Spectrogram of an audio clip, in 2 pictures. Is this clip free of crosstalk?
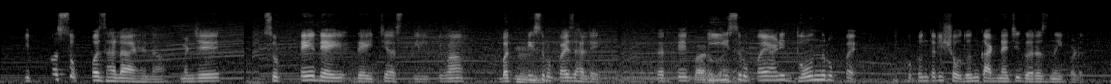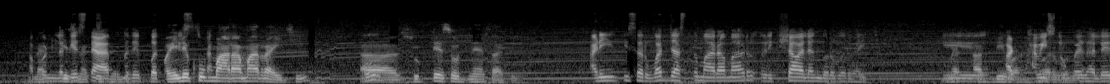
No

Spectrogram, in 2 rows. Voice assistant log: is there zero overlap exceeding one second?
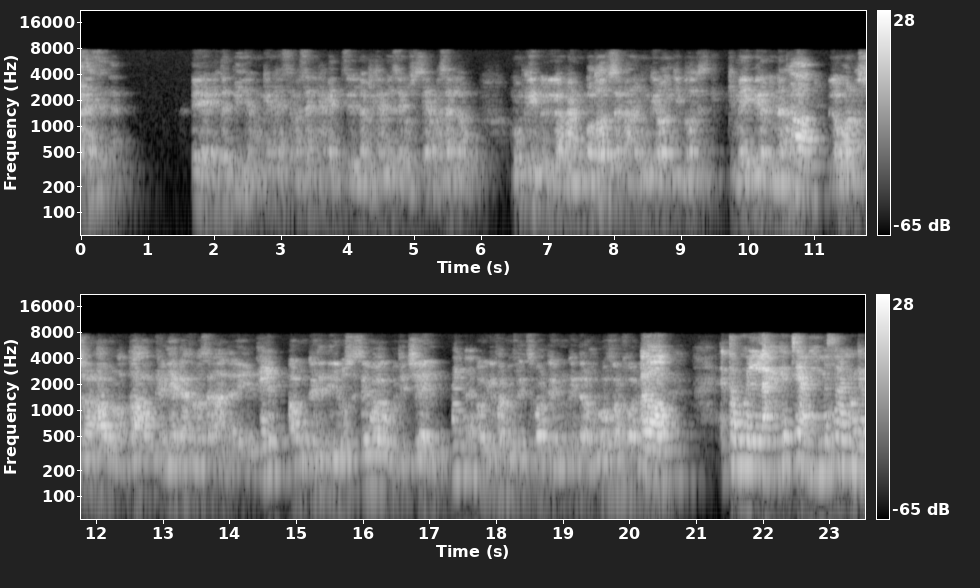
Yes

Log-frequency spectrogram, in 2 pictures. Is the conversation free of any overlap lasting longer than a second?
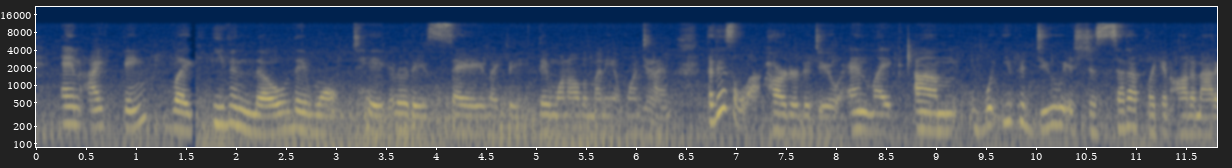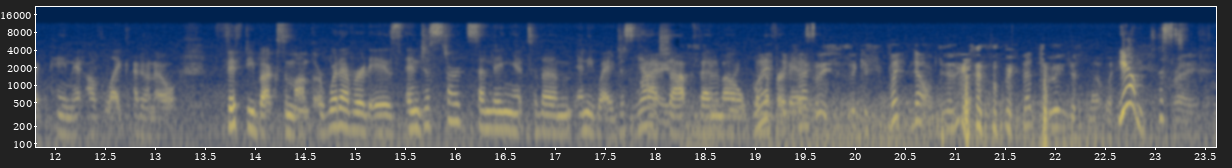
No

